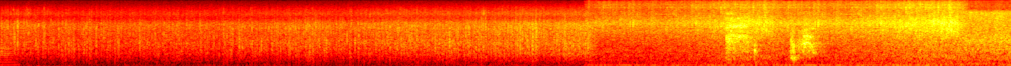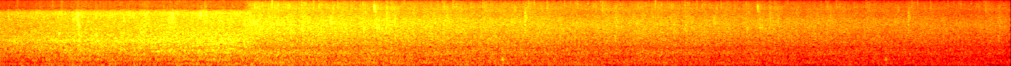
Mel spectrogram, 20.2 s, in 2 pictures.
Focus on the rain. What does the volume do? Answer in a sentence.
The loudness of the rain goes up, then down.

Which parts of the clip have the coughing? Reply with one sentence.
You can hear the coughing from 7.2 to 8.3 s.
